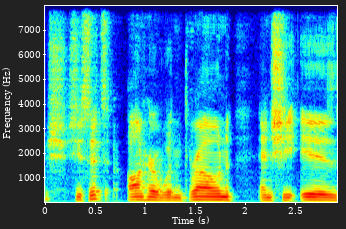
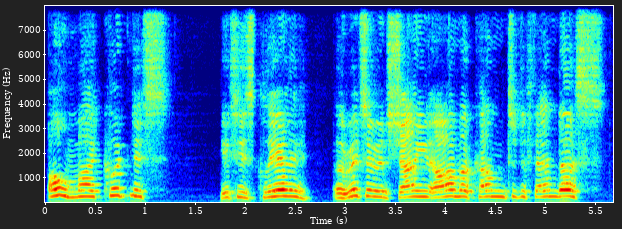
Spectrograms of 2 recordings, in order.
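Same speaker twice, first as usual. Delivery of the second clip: much higher excited woman's voice; peasant woman; 13 semitones higher than usual. Acted. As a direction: gush over the knight in armor. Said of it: "a peasant woman ... says".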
